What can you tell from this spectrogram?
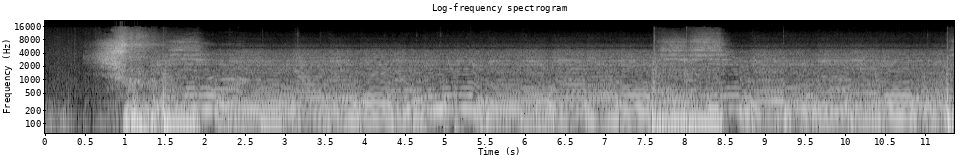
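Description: Rock music with guitar and drums starts about a second in, led in by a whoosh sweep; a second whoosh comes near the end.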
